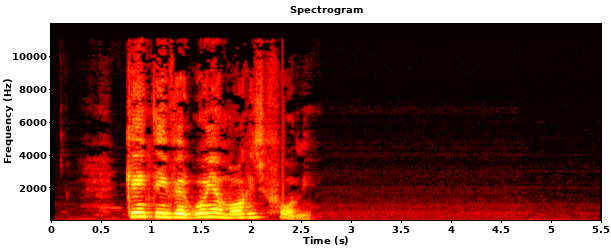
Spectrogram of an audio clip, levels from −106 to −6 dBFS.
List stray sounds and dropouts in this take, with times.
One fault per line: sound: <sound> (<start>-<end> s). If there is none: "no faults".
no faults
